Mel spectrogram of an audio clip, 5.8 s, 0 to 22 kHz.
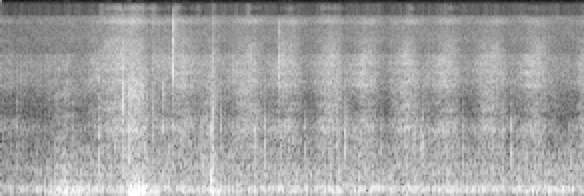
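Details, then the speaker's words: Mercedes W124 after drag link and steering shock replacement to cure knocking on left turns: slow turn with only low road rumble and wind, no clunk, click or knock from front linkage; steering tight and normal. "steering feels good no clicking noise or knocking however however you want to describe it"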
